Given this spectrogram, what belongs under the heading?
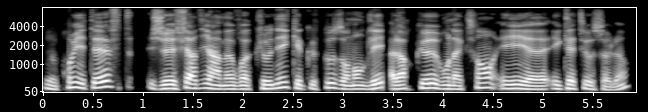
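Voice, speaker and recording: A man hosting a casual tutorial, hesitant with many fillers and restarts, getting excited as he talks. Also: mid-range voice, brisk, no echo, highs cut off. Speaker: tech tutorial host. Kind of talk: casual screen-recorded tutorial.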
